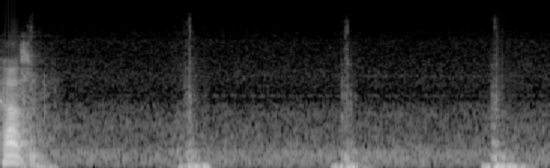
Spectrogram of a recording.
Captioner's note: clock ticking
